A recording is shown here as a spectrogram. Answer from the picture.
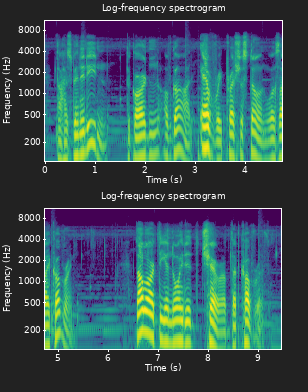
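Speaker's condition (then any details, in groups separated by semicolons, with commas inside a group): No condition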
